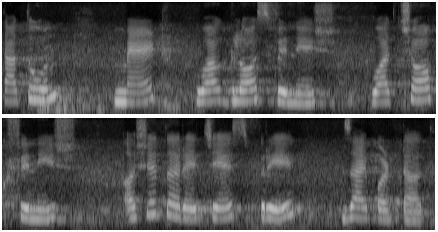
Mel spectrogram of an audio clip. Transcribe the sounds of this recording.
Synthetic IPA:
t̪at̪uːn | mɛʈ | ʋaɡlɔsfiniɕ | ʋat͡ɕɔkfiniɕ | əɕet̪əɾet͡ɕespɾe | d͡zajpəɽt̪at̪

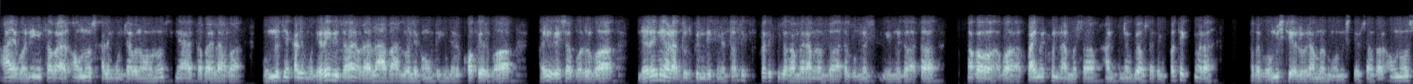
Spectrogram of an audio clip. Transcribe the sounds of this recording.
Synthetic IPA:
ajobʱʌnit̪ʌpaĩɦʌɾṵʔawnoskalimkunt͡sabʌnũawnosnjãt̪ʌpaĩlajʌbʌ | ɡʱumnot͡sãĩkalimud̪ʱeɾʌjnit͡sʰʌewʈalabaloleɡaw̃d̪ekʰinleɾʌkʌpʰerbʱʌ | ɦʌjresʌbʱʌɾubʱʌ | d̪ʱeɾʌjneewʈad̪uɾkrind̪ekʰinlet̪ʌt̪ikprʌt̪jekd͡zʌɡamaɾamroɾud͡zʌɡat͡sʰʌɡʱumneɡʱimned͡zʌɡat͡sʰʌ | mãkoʌ̰bʌklajmeʈpʌniramʌt͡sʰʌkʰanpinʌkbjʌbʌst̪ʰat͡saĩprʌt̪jek̚ewɽa | t̪ʌpãĩkɦomisʈiɦʌɾuɾamrouɡʱomisʈiʌɾut͡sʰʌt̪ʌɾawnuɦos

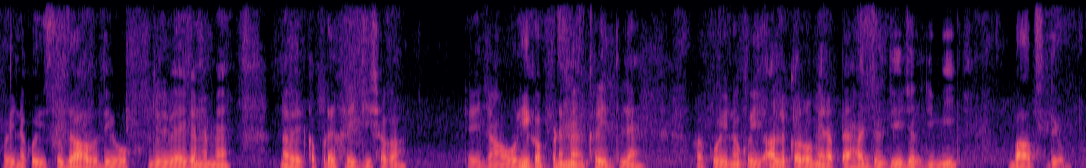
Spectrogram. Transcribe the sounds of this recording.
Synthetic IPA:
koːiːnəkoːiːsʊd͡ʒaːʋd̪eːoːd͡ʒod̪ebeːkənə̃ːmɛ̃ːnəʋeːkəpɽeːkʰəɾiːd̪iːsəkãː | t̪eːd͡ʒãːoɦiːkəpɽeːmɛ̃ːkʰəɾiːd̪lẽː | koːiːnəkoːiːʔəlkəɾoːmeːɾaːpɛːɦaːd͡ʒəld̪iːod͡ʒəld̪iːmĩː | baːpəsd̪eːoː

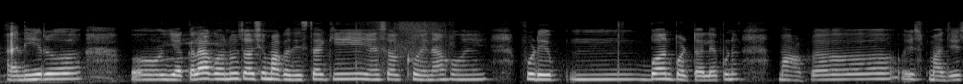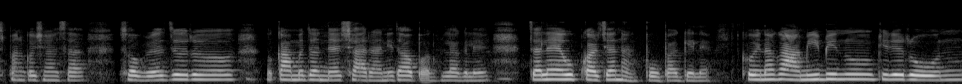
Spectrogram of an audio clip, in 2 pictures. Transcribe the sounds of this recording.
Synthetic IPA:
aniɾə | jɛklaɡənut͡səɕẽmakad̪ist̪akijɛ̃səkʰəjnakʰə̃fuɽe | bənd̪pəɽʈəlɛpuːɳmaka | ismad͡ʑʱeispənkəɕĩəsasəɡɭed͡zəɾ | kamd͡zənd̪jaɕaɾãnit̪ʰawpa̰klaɡlet͡salãjɛ̃upkaɾt͡ɕanapɔwpak̚ɡɛla | kʰəjnakʰə̃amibinukit̪eɾon

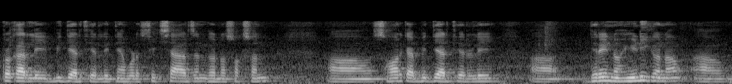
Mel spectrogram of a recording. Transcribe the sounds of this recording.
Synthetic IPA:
prʌkarlebid̪jart̪ʰiʌɾulet̪jãbaʈʌsik̚t͡sʰaːrd͡zʌnɡʌrnʌsʌk̚t͡sʰʌn | sʌɦʌrkabid̪jart̪ʰiɦʌɾule | d̪ʱeɾʌjnʌɦĩɽ̃ikʌnʌ

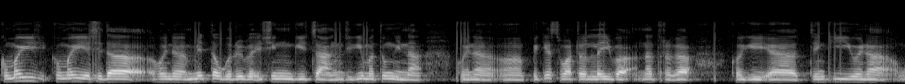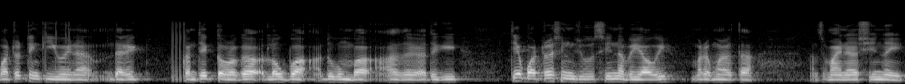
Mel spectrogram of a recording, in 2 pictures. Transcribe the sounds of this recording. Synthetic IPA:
kʰumɐjkʰumɐjɐsidɐ̰hojnɐmitːɐwɡɐdujbɐisiŋɡit͡ʃaŋziɡimɐtuŋinːɐ | ɐkʰojnɐpikeswatɐɾlɐjbɐ̰nɐtɾɐɡɐɐkʰojɡiteŋkiɦojnɐwatɐɾteŋkiɦojnɐ̰dajɾek̚ | kːɐntek̚tːɐwɾɐɡɐlɐwbɐɐ̰duɡumbɐ̰zɐ̰dɐɡi | tep̚watɐɾsiŋzusinːɐbɐjawimɐɾɐk̚mɐɾɐk̚tɐ | zumajnɐsinːɐj

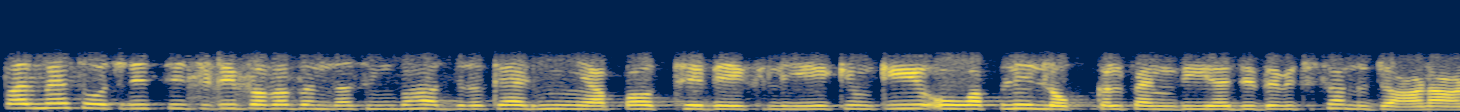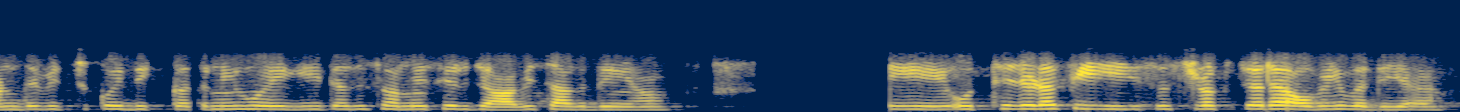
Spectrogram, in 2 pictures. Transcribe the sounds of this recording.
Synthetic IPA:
pəɾmɛ̃ːsoːt͡ʃd̪iːsiːd͡ʒeːɽiːbaːbaːbənd̪aːsɪ̃ŋɡbəɦaːd̪əɾəkɛːɽmiːɛːaːpãːʊt̪ʰːeːd̪eːkʰlieːkjõːkɪoːaːpɳiːloːkəlpɛ̃ːnd̪iːɛːd͡ʒɪd̪eːʋɪt͡ʃsaːnũːd͡ʒaːɳaːɳd̪eːʋɪt͡ʃkoːiːd̪ɪkːət̪nĩːɦoːeːɡiːt̪eːəsĩːsəmẽːsɪɾd͡ʒaːʋiːsəkd̪eːɦãː | t̪eːʊt̪ʰːeːd͡ʒeːɽaːpʰiːssʈɾəkt͡ʃəɾɛːoːʋiːʋəd̪ijaː

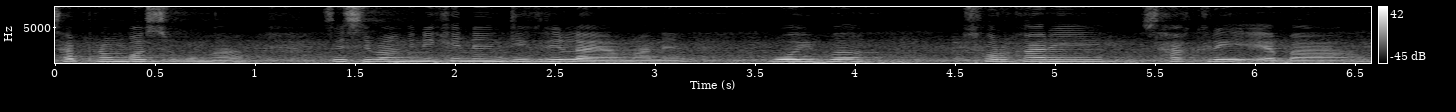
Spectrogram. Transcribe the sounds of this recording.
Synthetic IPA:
sapʰɾɔmbɔsubuŋa | zesibaŋinikʰinɯŋdiɡɾilajamane | bojbɯ | sɔɾkaɾisakʰɾieba

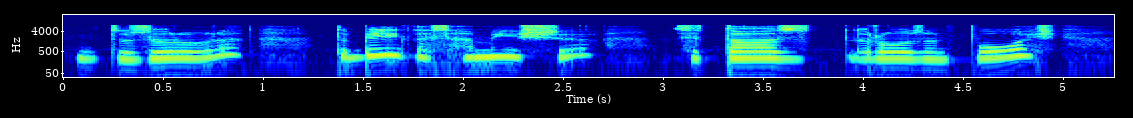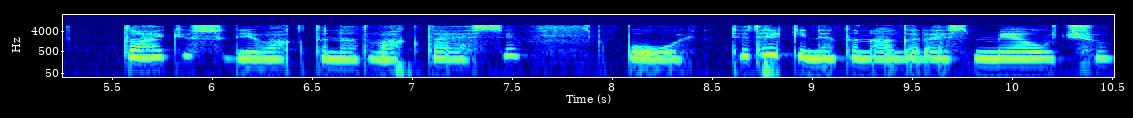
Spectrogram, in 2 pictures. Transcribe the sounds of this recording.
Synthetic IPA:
zɐɾuːɾɐt̪ | t̪ɨbeːɡɐsʲhɐmiːʃɐ | zit̪aːzɾoːzunpoːɐʃ | t̪aːkʲisud̪iːʋɐkt̪ɨnɐt̪ʰʋɐkt̪ɐɐsʲi | poːʃt̪it̪ʰɐkinet̪ɐnɐ̰ɡɐɾɐsʲmewt͡ʃʰu

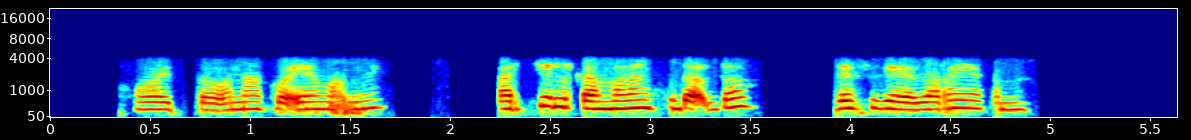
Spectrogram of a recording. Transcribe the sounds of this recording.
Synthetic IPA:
hɔjt̪ɔːnakɔʔɛma̰ʔmɛ | aɾt͡ʃit̪̚lɛkamaɽaŋsud̪a̰ʔd̪ɔ | ɡɛsɡajad̪aɾajakana

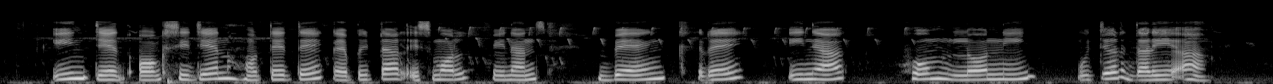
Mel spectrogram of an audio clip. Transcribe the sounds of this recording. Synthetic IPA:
iɲt͡ʃet̪ɔksid͡ʒenɦɔt̪et̪ekɛpiʈalḭsmɔlpʰinansbɛŋkɾeiɲak̚ | homlɔniɲ | ut͡ʃeɾd̪aɽijaʔa

